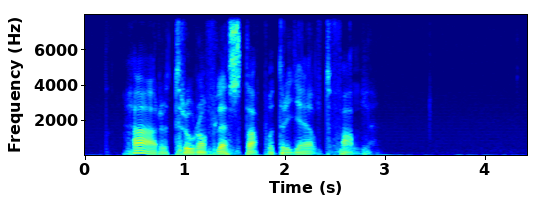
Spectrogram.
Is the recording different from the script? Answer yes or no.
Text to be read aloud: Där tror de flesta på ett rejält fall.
yes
